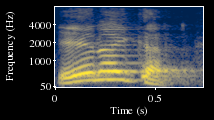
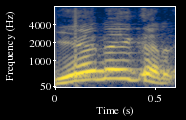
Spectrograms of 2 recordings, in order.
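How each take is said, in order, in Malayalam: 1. വാക്കുകൾ ചേർന്ന് ഒരു ചെറിയ രൂപമായി പറയുന്നു. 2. വാക്കുകൾ ചേർന്ന് ഒരു ചെറിയ രൂപമായി പറയുന്നു.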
